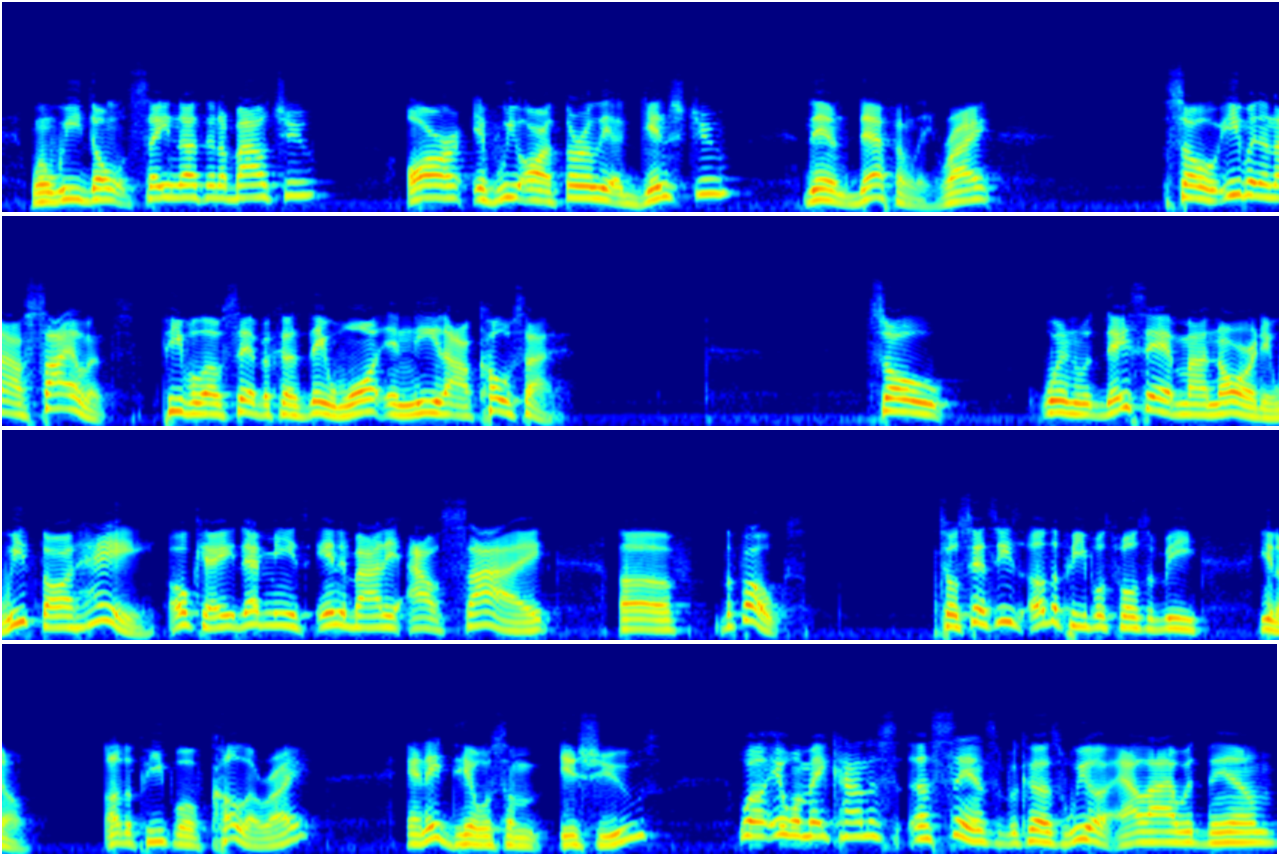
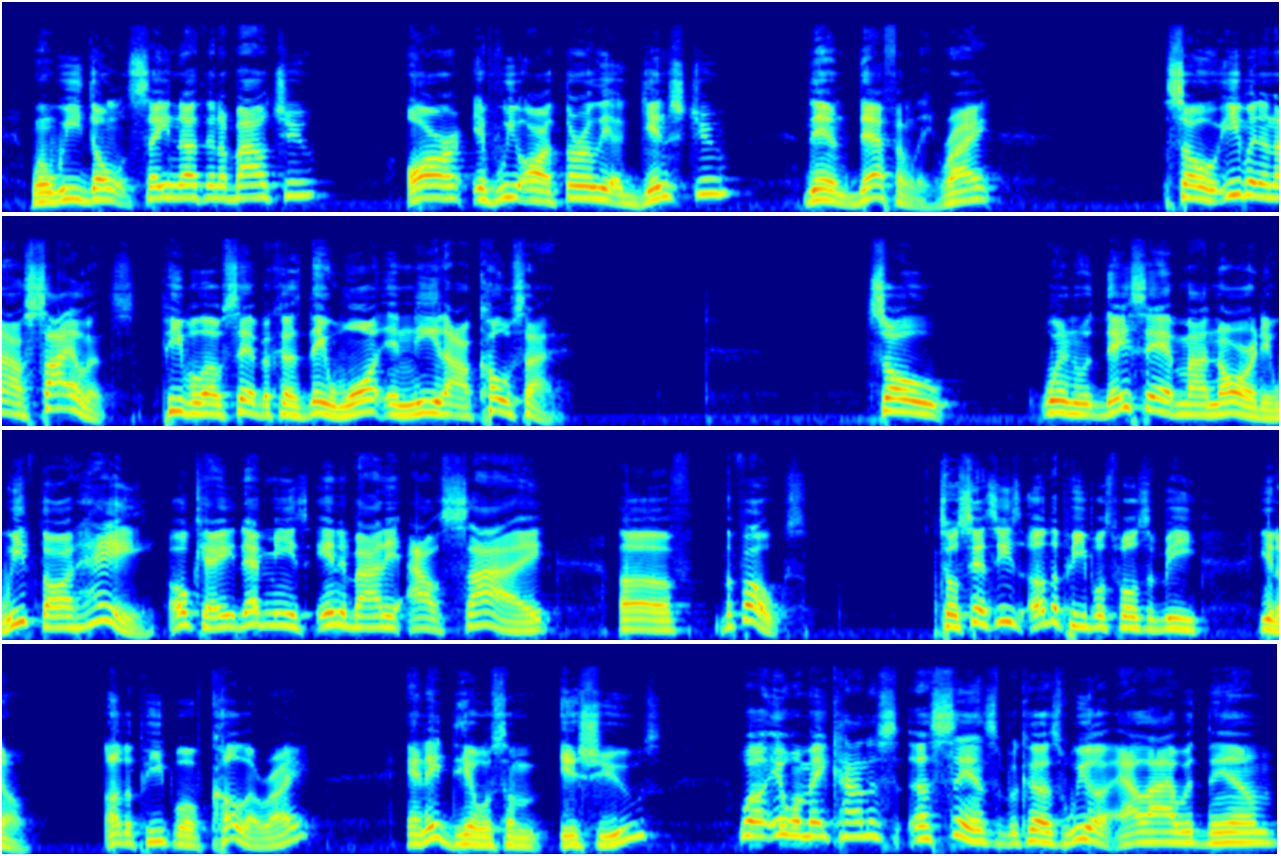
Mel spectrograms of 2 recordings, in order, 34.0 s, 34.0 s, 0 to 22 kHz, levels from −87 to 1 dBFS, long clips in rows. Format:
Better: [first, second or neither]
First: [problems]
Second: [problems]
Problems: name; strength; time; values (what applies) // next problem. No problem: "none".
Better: second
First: muffled; very; fading above 2.5 kHz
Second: none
